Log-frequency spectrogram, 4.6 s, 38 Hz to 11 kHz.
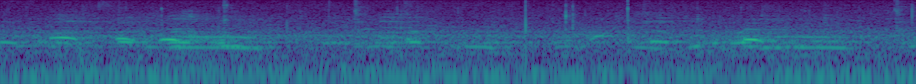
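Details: Several swans on 24 December 2020 giving short, bugling honks in loose bursts, some doubled, spaced about a second apart, with a quiet hiss and scattered ticks behind them.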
